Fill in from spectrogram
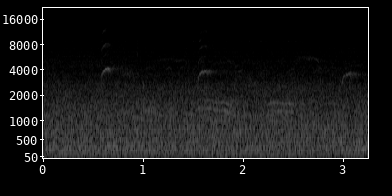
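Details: Eurasian wigeon recorded on 22 November 2019, giving short high whistled calls, about four over three seconds, each a quick rising then falling note, faint against steady loud rushing noise.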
